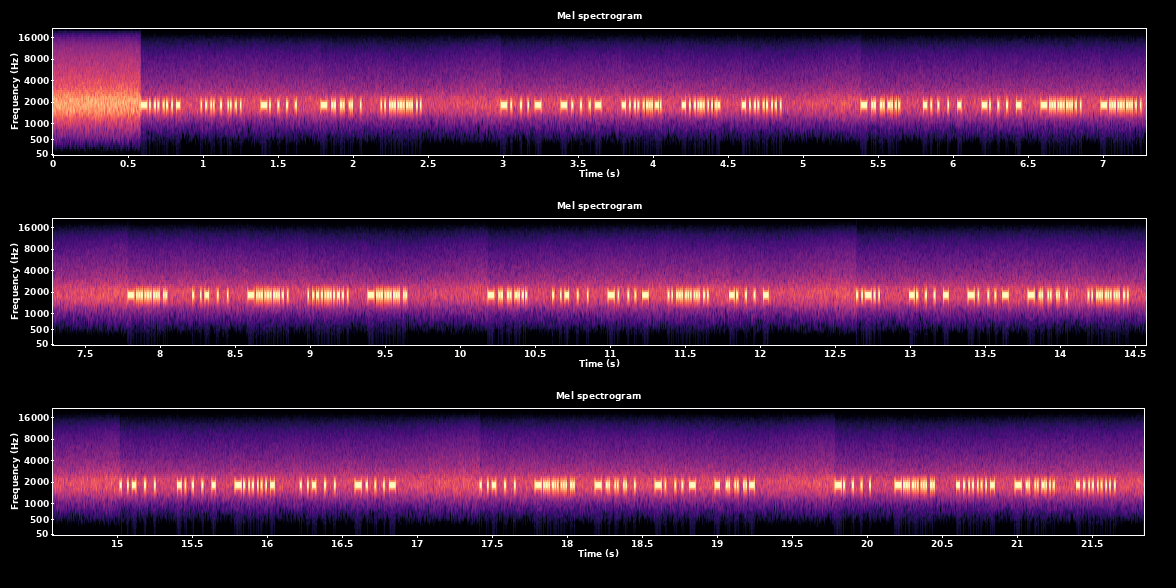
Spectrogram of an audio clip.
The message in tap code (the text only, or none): none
